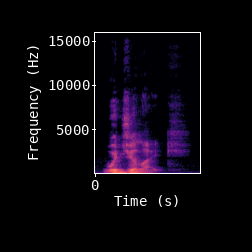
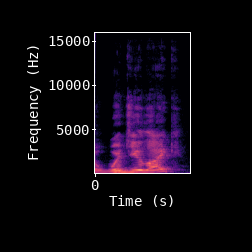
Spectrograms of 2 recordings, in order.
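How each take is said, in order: First: "Would you like" blended as "wouldja like"; joined together. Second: "Would you like" with a full "you" and a rise; separate words. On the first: Teacher contrasting the natural take, words chunked together. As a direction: slur "would you" into one sound. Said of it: "We say it almost like". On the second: Teacher contrasting the careful take, words kept apart. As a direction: keep "you" clear and apart. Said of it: "we don't say each word separately". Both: Shown as a demonstration.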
